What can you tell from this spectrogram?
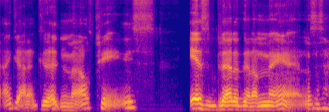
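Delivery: slow, drawn-out mock seduction; mimicked sexy drawl. Host showing Keisha Marie how she said it, mimicked sexy drawl. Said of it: "she said it like this".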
